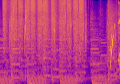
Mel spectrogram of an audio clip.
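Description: A steady rubbing, scratching sound effect that stops shortly before the end, over background music.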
